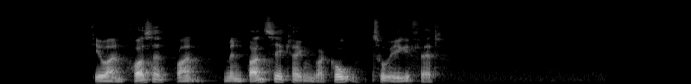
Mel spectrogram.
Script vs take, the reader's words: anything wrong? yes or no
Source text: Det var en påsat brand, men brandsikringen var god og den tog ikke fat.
yes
